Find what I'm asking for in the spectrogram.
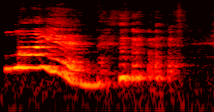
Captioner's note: laughs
